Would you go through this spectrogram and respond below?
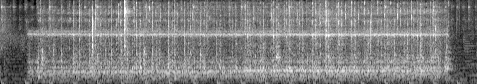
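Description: A sewing machine runs nonstop for about nine seconds, stitching elastic vertically through a skirt's tunnel waistband, with a loud, close, even mechanical whir and quick needle rattle.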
